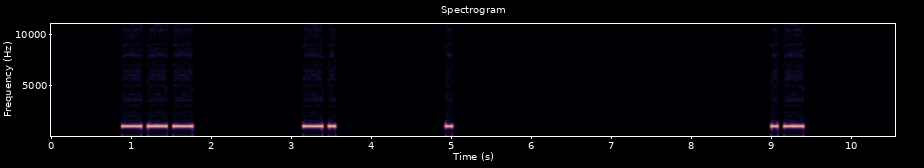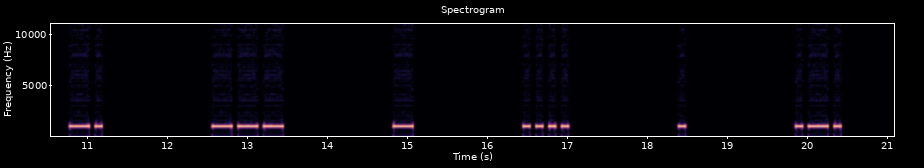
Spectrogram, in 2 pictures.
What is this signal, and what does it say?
Morse code, heard as a keyed tone, about 15 wpm, spaced as for 5 wpm, 1000 Hz. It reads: ONE ANOTHER
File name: 5wpm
